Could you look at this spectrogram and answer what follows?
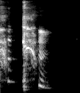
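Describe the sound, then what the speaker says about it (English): A few sharp coughs, close and fairly loud, in a quick burst of three, followed by silence. "And now I've got a coughing fit going on."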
